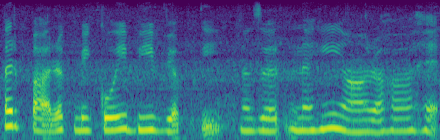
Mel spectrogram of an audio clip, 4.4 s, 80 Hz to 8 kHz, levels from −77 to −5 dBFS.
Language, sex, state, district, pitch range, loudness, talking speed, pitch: Hindi, female, Chandigarh, Chandigarh, 215-235 Hz, -17 LUFS, 150 wpm, 225 Hz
